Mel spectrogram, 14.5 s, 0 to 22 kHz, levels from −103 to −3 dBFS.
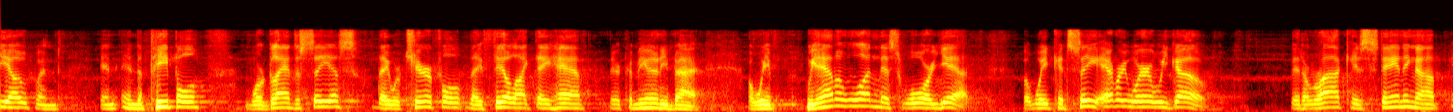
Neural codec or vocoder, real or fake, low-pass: codec, 24 kHz, 3 kbps, HILCodec; fake; 7.2 kHz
